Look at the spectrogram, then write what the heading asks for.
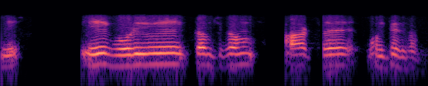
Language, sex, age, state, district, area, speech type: Hindi, male, 60+, Uttar Pradesh, Jaunpur, rural, conversation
